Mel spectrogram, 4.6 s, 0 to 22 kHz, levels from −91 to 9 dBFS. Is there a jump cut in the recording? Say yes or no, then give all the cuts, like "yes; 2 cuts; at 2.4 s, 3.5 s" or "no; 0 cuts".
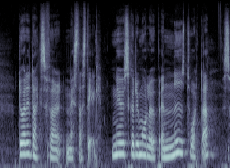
yes; 1 cut; at 2.1 s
